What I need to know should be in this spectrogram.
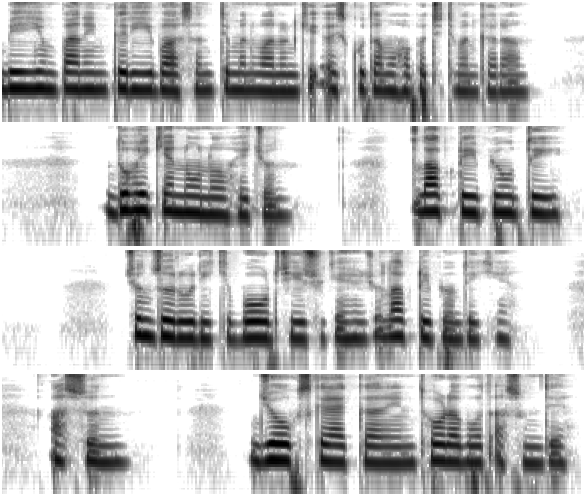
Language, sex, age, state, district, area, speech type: Kashmiri, female, 30-45, Jammu and Kashmir, Bandipora, rural, spontaneous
